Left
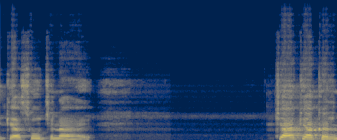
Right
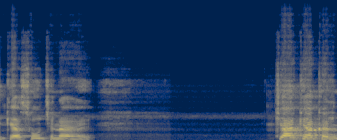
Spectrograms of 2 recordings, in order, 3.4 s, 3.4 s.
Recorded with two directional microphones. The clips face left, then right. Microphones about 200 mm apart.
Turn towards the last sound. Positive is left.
turn(degrees=35)  # may be behind; listen again after turning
